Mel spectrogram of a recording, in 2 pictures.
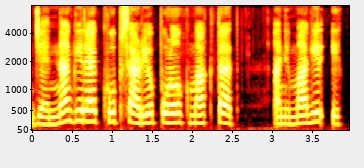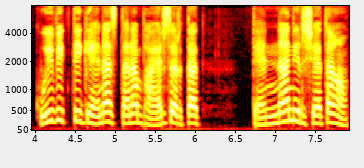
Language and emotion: Goan Konkani, sad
